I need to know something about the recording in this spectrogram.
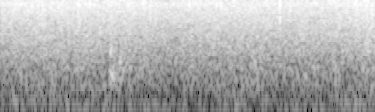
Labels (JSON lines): {"label": "ambient", "recorder": "HydroMoth"}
